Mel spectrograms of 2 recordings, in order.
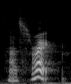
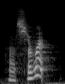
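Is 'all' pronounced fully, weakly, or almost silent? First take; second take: almost silent; almost silent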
